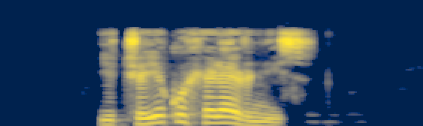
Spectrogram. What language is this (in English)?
Kabyle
